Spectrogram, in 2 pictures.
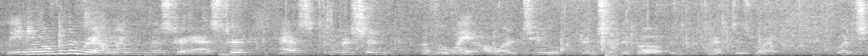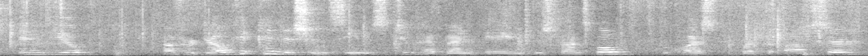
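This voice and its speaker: A woman's voice: high-pitched, fairly quick, distant mic. Woman reading aloud in an echoey room. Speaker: readers theater reader. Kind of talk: scripted dramatic reading. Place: library readers theater performance, indoors. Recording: echoey room from afar, noisy.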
